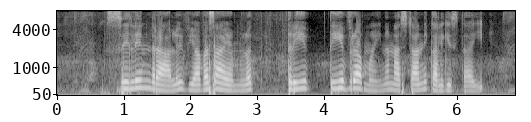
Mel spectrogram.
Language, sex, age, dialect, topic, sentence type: Telugu, female, 18-24, Central/Coastal, agriculture, statement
